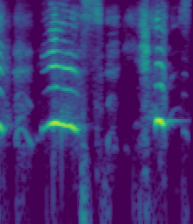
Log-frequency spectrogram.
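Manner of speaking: crying, tearful voice, very high and very loud. Retelling a woman's answer to a marriage proposal, imitating someone crying. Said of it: "She was crying".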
